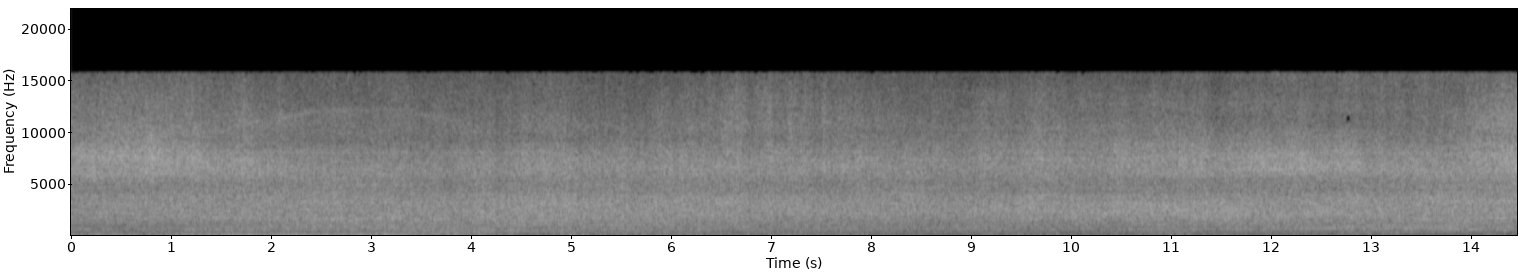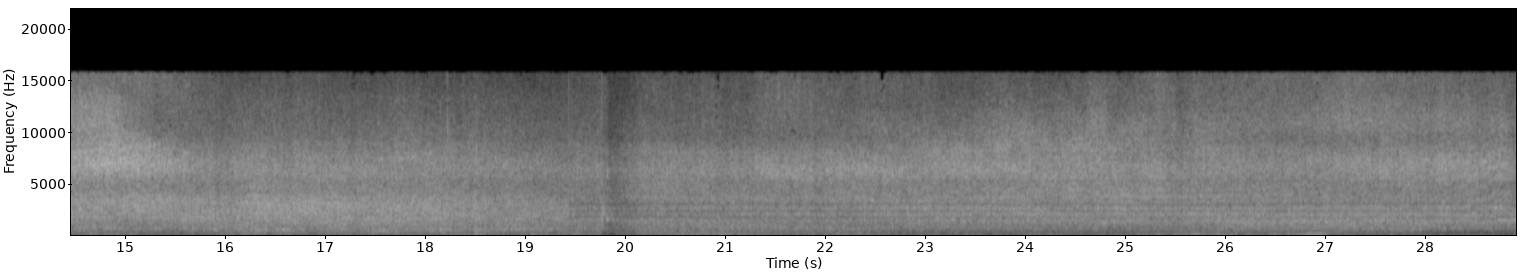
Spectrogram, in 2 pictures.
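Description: Double-decker buses passing close on a wet road, their diesel engines running low and loudest in the first few seconds, with a steady hiss of tyres on the wet surface. After about twenty seconds a few faint steady whines join the hiss.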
